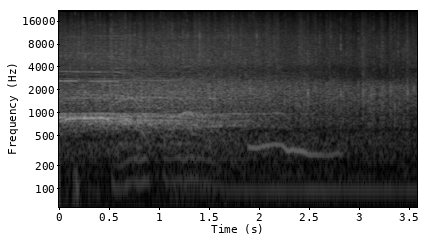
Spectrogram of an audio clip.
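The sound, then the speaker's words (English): Audience applause at a live concert in Paris, dense, steady clapping from the crowd that holds throughout and eases slightly, with a faint voice underneath. “Can you give her a big round of applause?”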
